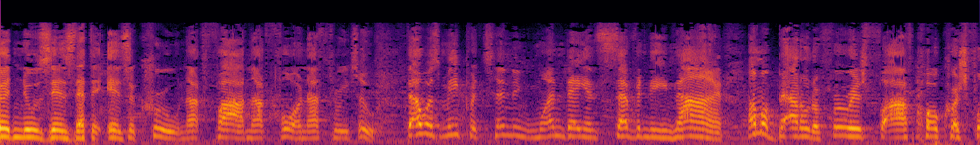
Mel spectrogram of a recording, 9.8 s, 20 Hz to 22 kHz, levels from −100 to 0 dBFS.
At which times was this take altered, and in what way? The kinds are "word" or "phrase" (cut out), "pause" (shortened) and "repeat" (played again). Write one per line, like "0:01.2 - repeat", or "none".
0:03.5 - word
